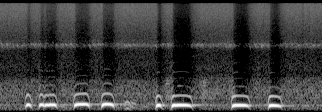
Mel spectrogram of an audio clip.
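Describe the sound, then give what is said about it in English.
A great horned owl calls in a series of deep, soft, steady-pitched hoots. Many hoots come in uneven groups with short pauses between them, alone against a quiet background. “This is the call of the great horned owl.”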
